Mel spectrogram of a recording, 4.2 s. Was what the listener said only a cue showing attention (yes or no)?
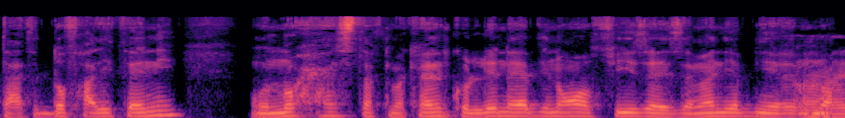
no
